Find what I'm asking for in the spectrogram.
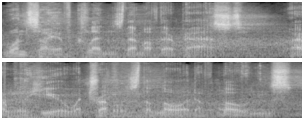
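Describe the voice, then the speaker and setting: An actor voicing a stern, weary ancient judge of lost souls, with a gravelly, very deep voice. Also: male voice, slow, heavy background noise, exaggerated voice. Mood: solemn. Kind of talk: game cutscene voice acting.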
